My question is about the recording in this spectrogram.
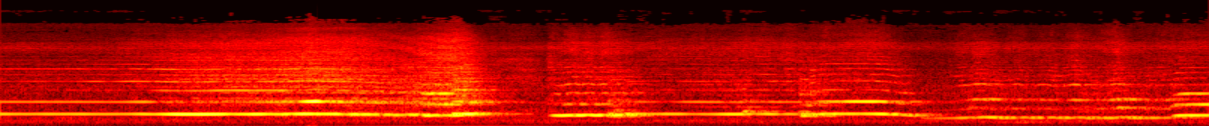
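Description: Jinashi shakuhachi (bamboo Zen flute) playing a slow solo piece in long held notes. About three seconds in, a breathy swell leads into a short pause near four seconds. A new phrase follows; its note drops lower near eight seconds and rises again at the end.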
